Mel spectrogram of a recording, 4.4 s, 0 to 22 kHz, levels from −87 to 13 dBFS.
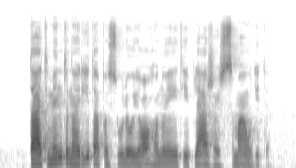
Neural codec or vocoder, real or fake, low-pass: none; real; 14.4 kHz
